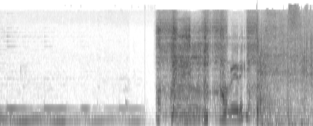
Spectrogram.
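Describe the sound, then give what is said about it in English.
A steady low humming tone gives way to a sudden loud burst of fireworks: crackling, booming explosions with a brief whistling rise, continuing noisily for about two seconds. “We've got all your gender reveal fireworks ready to ship.”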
